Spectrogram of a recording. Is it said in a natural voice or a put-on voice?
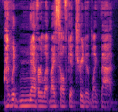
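natural. It is read in a natural speaking voice.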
